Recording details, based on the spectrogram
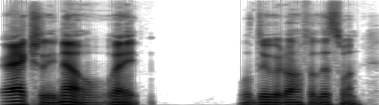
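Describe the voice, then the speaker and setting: A man's voice: low voice, flat delivery, fast, vocal fry, clean tone, no room sound, clean studio sound. A man hosting a casual live stream from a home setup on a desk mic, joking crudely and reading viewer comments aloud. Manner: mock-grand war speech delivery. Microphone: desk microphone.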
